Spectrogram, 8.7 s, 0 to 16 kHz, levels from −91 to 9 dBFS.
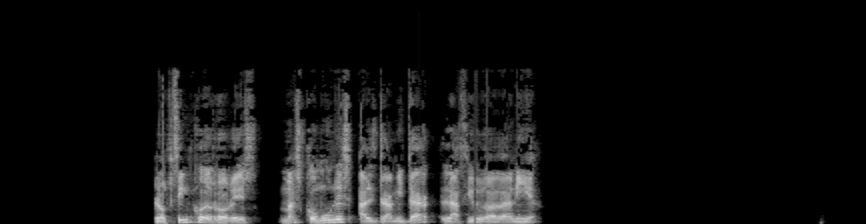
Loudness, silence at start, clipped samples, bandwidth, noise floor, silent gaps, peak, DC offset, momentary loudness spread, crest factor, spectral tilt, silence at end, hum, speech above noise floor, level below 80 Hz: -15 LUFS; 1.55 s; under 0.1%; 11.5 kHz; under -90 dBFS; 2.63-2.78 s; 0 dBFS; under 0.1%; 7 LU; 18 dB; -4 dB/octave; 3.3 s; none; over 76 dB; -58 dBFS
